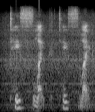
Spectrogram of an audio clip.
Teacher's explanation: so this s and l connect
